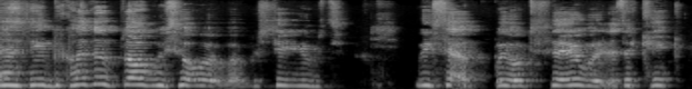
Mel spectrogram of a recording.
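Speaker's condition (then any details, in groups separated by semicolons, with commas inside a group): Cerebral palsy; speech audibly affected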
